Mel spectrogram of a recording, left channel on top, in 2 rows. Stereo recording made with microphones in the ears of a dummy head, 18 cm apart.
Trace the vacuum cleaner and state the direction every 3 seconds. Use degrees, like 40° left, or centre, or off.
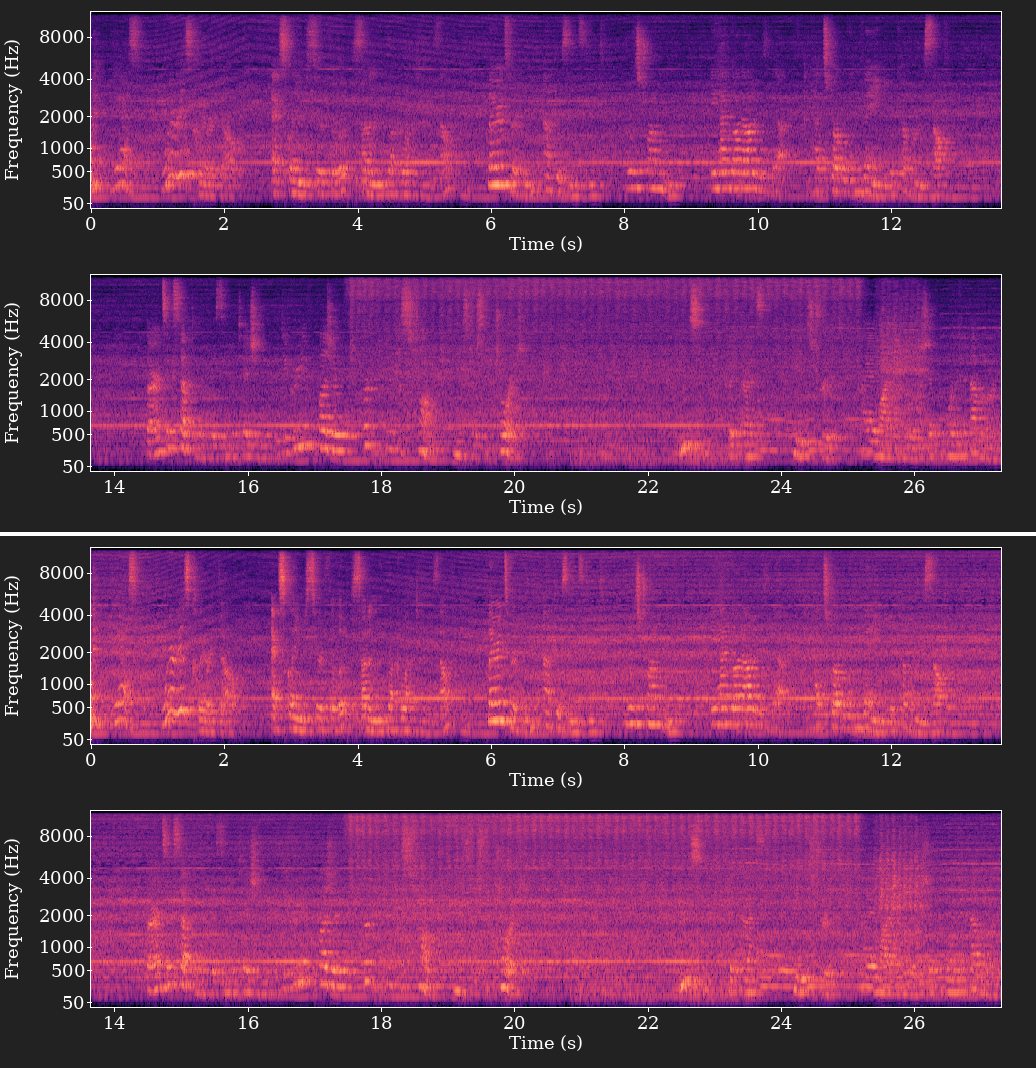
10° right, centre, 40° right, 50° right, 50° right, 50° right, 50° right, 50° right, 50° right.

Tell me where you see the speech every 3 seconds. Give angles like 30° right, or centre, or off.
60° right, 50° right, 30° right, 10° right, centre, 10° left, 20° left, 20° left, 30° left.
